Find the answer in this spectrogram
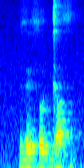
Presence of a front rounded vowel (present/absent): present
